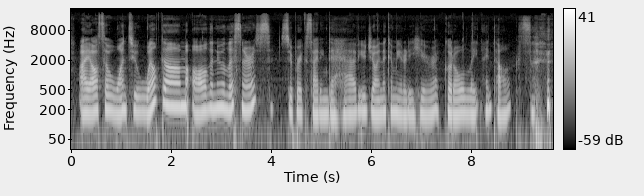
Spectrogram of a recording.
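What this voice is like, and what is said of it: Slightly crackly, rough voice. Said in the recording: “My voice is a bit off tonight... It's a little crackly.”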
